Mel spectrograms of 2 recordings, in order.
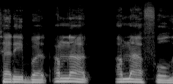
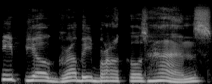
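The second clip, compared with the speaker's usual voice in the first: put-on English accent from England, pitched up; 6 semitones higher than usual. Discussing a draft, repeating a line in an England English accent. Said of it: "I'm talking about England English".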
